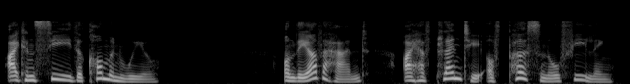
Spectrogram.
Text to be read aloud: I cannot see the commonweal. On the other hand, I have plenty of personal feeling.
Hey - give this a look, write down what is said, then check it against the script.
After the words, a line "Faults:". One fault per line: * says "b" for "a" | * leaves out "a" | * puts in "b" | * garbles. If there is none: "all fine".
I can see the commonweal. On the other hand, I have plenty of personal feeling.
Faults:
* says "can" for "cannot"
